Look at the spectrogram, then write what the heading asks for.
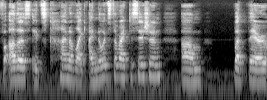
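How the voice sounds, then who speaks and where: A woman speaks in an Austrian accent with ordinary pitch variation. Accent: Austrian German accent, noticeable. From Austria, Vienna. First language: German. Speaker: business broker. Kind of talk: interview. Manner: many fillers and restarts.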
